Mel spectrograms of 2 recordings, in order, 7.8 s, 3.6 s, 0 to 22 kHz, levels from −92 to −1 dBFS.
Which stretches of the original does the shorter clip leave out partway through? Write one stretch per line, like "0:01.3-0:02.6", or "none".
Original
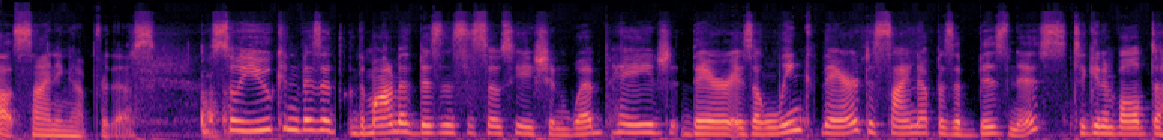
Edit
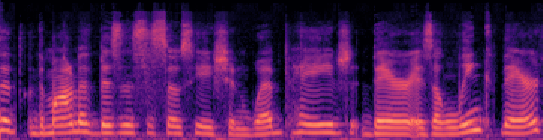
none

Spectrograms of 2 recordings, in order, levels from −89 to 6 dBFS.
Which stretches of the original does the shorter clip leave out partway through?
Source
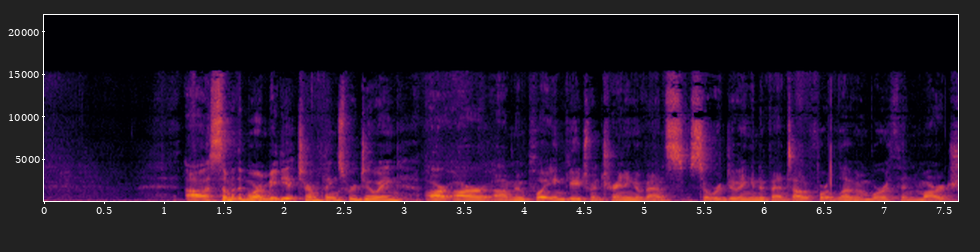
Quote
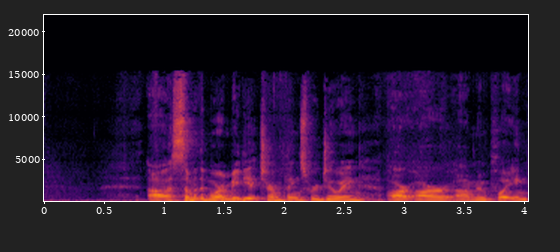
none

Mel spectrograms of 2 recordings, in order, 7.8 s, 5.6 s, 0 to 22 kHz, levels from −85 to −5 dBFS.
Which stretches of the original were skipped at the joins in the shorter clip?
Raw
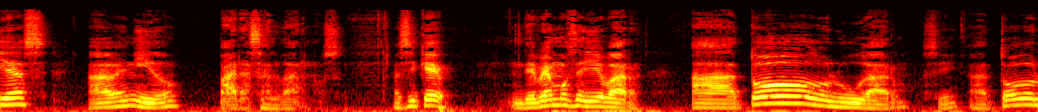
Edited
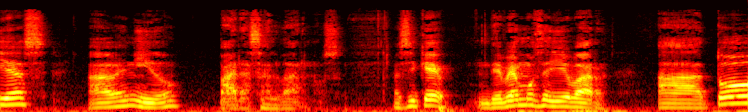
0:03.5-0:03.7

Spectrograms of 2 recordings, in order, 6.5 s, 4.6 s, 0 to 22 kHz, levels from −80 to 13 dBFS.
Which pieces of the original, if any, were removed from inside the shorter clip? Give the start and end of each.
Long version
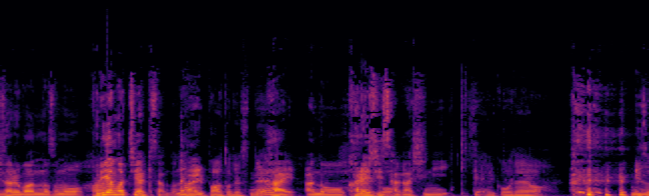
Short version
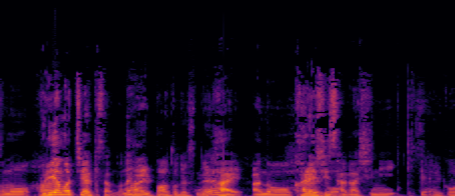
none

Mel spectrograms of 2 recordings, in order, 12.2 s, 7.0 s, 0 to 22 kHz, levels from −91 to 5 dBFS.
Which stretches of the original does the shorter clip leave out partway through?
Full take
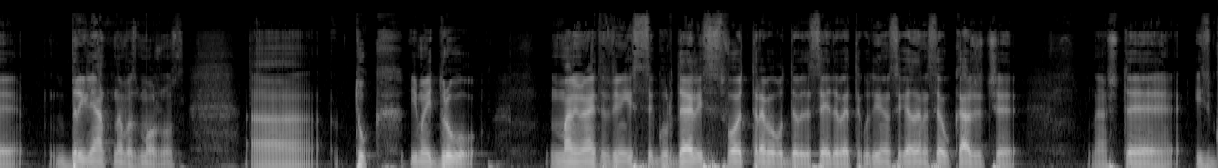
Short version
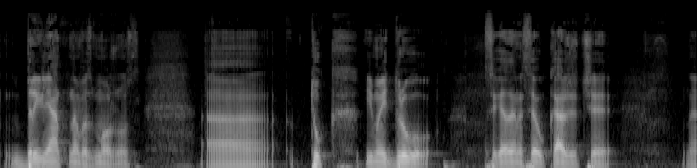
0:05.3-0:08.9

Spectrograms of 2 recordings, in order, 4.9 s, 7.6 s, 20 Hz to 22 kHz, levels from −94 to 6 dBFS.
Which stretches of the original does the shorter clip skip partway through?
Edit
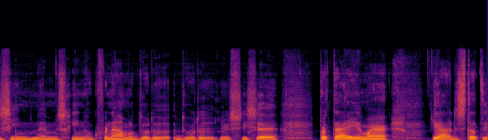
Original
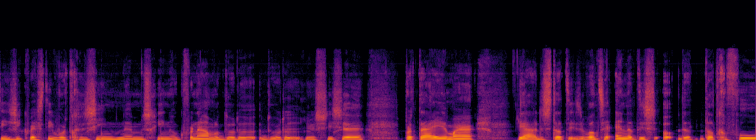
none

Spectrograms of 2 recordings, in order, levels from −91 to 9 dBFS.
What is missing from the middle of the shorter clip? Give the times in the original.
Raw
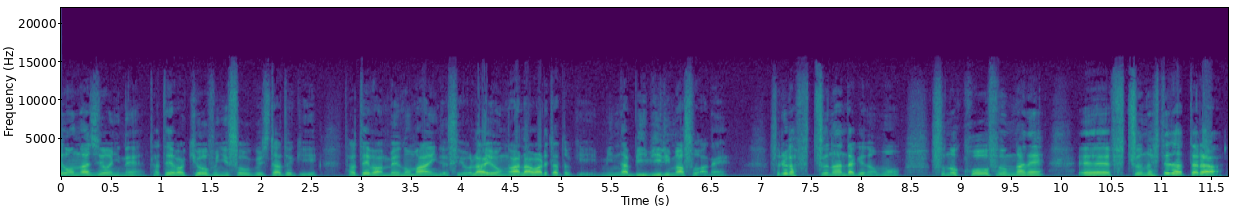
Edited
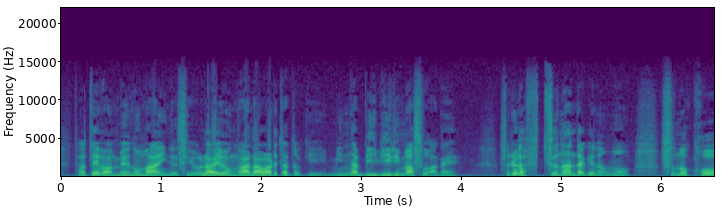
none

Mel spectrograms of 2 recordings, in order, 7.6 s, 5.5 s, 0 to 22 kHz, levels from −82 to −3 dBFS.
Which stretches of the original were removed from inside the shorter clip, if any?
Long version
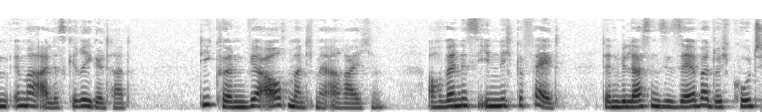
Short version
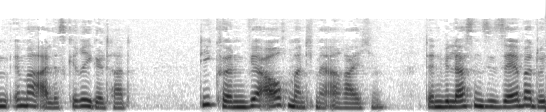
0:04.1-0:05.9

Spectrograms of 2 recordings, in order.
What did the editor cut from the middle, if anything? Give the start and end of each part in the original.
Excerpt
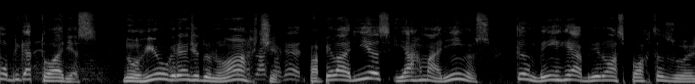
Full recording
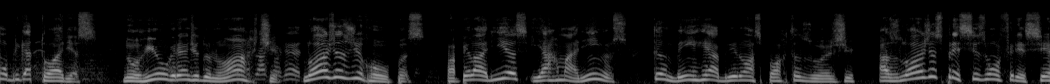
0:03.0-0:04.4

